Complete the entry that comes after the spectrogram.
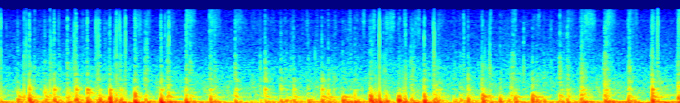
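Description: Flat hands and fingertips rub and tap across the large, solid, flat top of a wood-grain school desk. The result is a quick, irregular run of dull, low, muffled thumps with a soft rubbing underneath. The hits stop dead with almost no ring and have very little bright content.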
